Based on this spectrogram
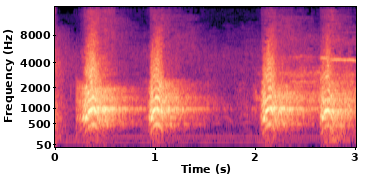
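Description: A small dog barks four times in sharp, evenly spaced yaps, with a short pause after the second bark.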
